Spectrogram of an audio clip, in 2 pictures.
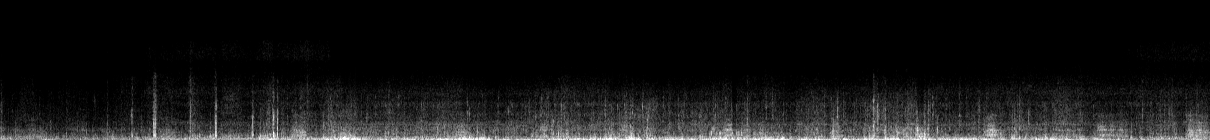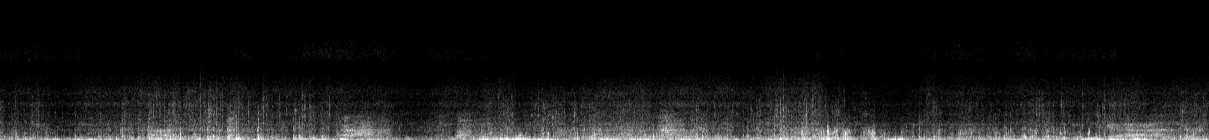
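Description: Mountain bike descending a loose, rocky trail: tyres crunching over gravel and stones, with a constant clatter of small knocks and rattles from the bike, and wind buffeting the camera microphone.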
